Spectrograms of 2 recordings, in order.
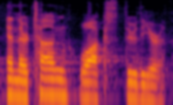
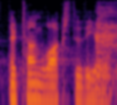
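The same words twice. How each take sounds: First: Said in the usual way. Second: Softer, leaning on "tongue"; a softer relishing repeat with "tongue" stressed; savoring repeat. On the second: Shown as a demonstration. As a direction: say it again quietly, savoring "tongue". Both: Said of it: "I love that".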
